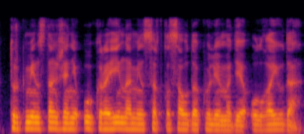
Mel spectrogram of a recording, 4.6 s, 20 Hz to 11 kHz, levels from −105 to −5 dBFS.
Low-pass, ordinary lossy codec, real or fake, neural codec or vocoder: 7.2 kHz; none; real; none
